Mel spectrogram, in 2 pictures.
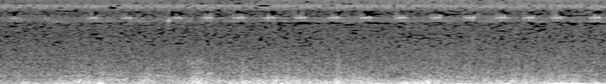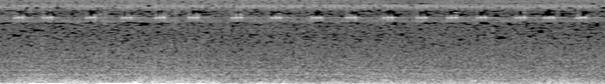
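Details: Crickets in a summer countryside beside a golden wheat field, a steady train of short high pulses repeating regularly, about two to three per second, over a constant high hiss and low rumble of light breeze.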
